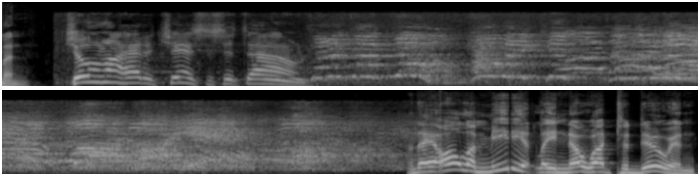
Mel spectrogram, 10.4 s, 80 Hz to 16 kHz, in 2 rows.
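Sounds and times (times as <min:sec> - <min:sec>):
speech: 0:00.0 - 0:02.7, 0:08.2 - 0:10.4
large crowd heckling at a political rally: 0:02.3 - 0:08.3.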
